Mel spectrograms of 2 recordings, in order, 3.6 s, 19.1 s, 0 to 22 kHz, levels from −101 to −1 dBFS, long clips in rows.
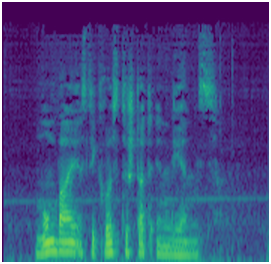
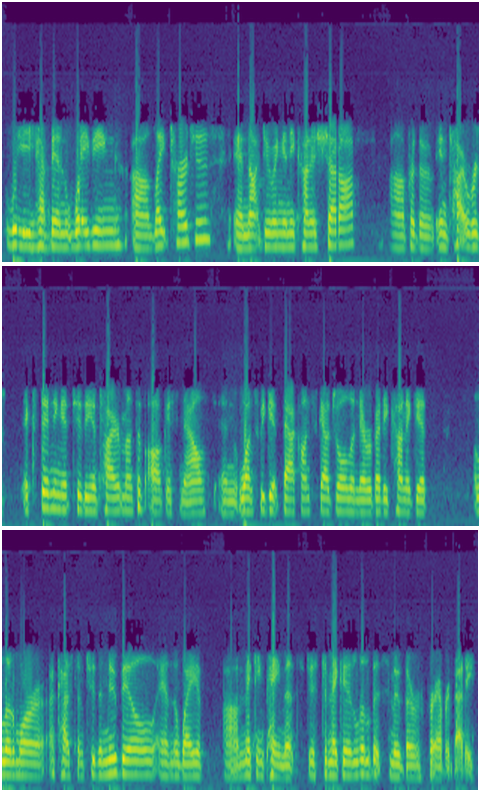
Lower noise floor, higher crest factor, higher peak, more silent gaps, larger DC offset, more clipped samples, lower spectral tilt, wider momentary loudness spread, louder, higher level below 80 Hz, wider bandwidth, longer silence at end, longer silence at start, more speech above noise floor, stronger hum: about the same, -58 dBFS vs -56 dBFS; about the same, 18 dB vs 14 dB; second, -12 dBFS vs -2 dBFS; neither; neither; neither; about the same, -5.5 dB/octave vs -6.5 dB/octave; first, 11 LU vs 6 LU; second, -29 LUFS vs -16 LUFS; first, -46 dBFS vs -52 dBFS; first, 16 kHz vs 9.2 kHz; about the same, 0 s vs 0.1 s; first, 0.45 s vs 0.05 s; second, 30 dB vs 40 dB; neither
